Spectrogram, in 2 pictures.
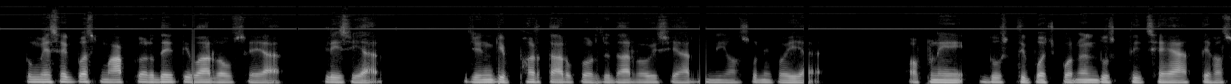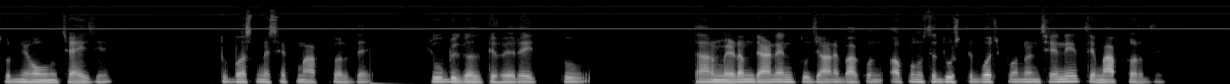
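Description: A steady high whistle sits under the speech for the whole clip. It wavers slightly between 5.3 and 5.4 kHz, roughly 20 dB below the voice. This is switching supply whistle: a power supply's switching has dropped into the audible range.

Early on, the speech is punched through by hard-edged silent holes about once a second: at 0.93, 1.92, 2.96 to 2.98, 3.96, 4.99, 5.97, 7.00 to 7.06 and 8.04 to 8.09 s. The holes range from about 6 to 64 ms. This is a gap between stream segments. The time stamps of consecutive one-second segments don't meet, so the player inserts silence at each boundary. Nothing is lost.

At 16.01 s a single low thump sounds while the speech carries on unbroken. This is a DC step. The waveform's zero line jumps abruptly to a new offset, which then slowly drains away as though through a high-pass filter near 2 Hz.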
